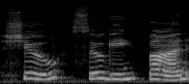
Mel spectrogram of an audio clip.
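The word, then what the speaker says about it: shou sugi ban: pronounce Shu Shu Gabbana's Shu tsuki bun so kind of the way it looks Shu Sugi bun it took me many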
